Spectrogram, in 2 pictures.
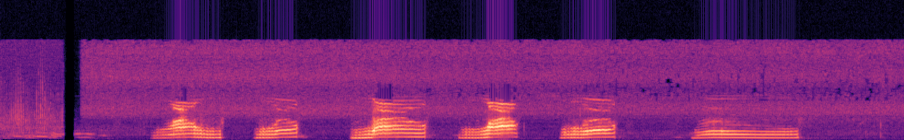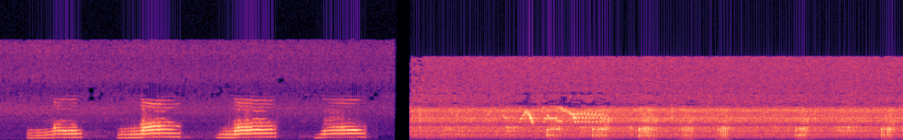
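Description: A domestic cat meowing about ten times, each meow rising then falling in pitch, with one longer, drawn-out meow in the middle. About thirteen seconds in, the meows give way to a steady hiss with irregular clicks.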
